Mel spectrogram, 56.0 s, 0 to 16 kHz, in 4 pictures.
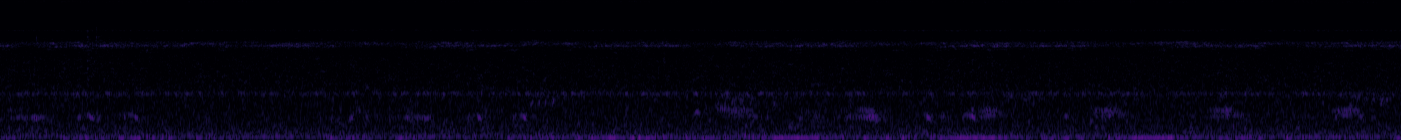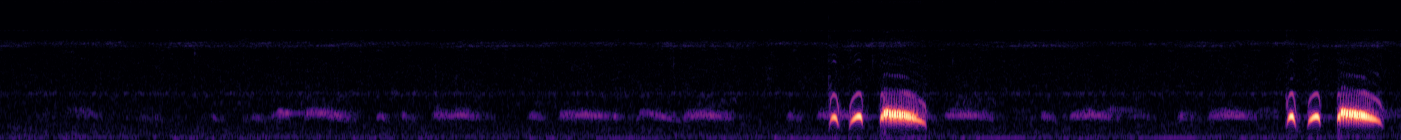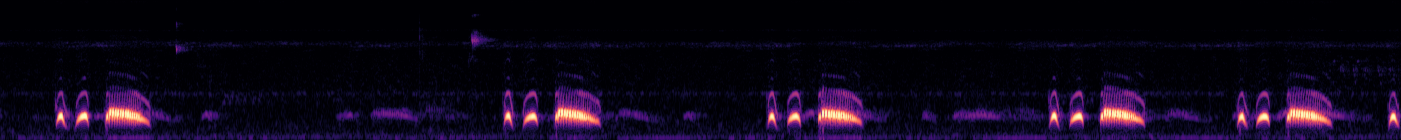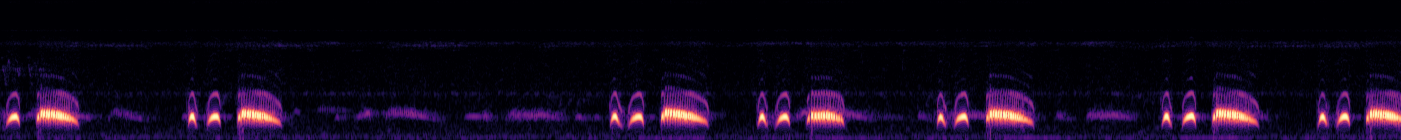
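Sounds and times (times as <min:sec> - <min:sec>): dove cooing: 0:16.7 - 0:24.0, 0:24.7 - 0:28.0, 0:28.6 - 0:30.2, 0:31.4 - 0:35.0, 0:35.7 - 0:56.0.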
